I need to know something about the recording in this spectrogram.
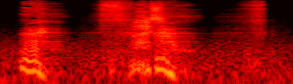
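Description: A man exclaims in surprise.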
